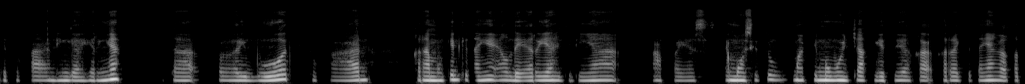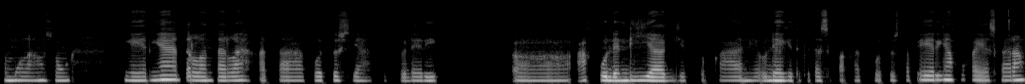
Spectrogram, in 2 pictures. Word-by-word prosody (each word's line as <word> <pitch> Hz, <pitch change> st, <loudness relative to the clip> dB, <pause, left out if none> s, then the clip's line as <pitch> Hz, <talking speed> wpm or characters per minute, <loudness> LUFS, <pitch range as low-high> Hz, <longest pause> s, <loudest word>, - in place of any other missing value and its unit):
gitu 190 Hz, 0 st, -16 dB
kan, 190 Hz, -1 st, -6 dB
hingga 185 Hz, 0 st, +1 dB
akhirnya 185 Hz, +7 st, +6 dB, 0.5 s
kita, 185 Hz, -1 st, -5 dB, 0.2 s
eee, 185 Hz, -1 st, -5 dB
ribut 185 Hz, +5 st, +4 dB, 0.2 s
gitu 195 Hz, -, -18 dB, 0.2 s
kan, 185 Hz, +2 st, -1 dB, 0.4 s
karena 195 Hz, -1 st, +2 dB
mungkin 210 Hz, +4 st, +2 dB
kitanya 195 Hz, -2 st, 0 dB
LDR 180 Hz, -1 st, 0 dB
ya 190 Hz, 0 st, +5 dB
jadinya 185 Hz, +2 st, -2 dB, 0.3 s
apa 185 Hz, -1 st, -13 dB
ya, 180 Hz, -, -11 dB
s -, -, -15 dB
emosi 190 Hz, 0 st, +3 dB
tuh 210 Hz, -3 st, -6 dB
makin 195 Hz, 0 st, 0 dB
memuncak 190 Hz, 0 st, +4 dB
gitu 185 Hz, +1 st, -5 dB
ya 190 Hz, -, -4 dB
Kak, 185 Hz, -1 st, -6 dB
karena 190 Hz, 0 st, -6 dB
kitanya 185 Hz, +1 st, -2 dB
gak 185 Hz, +1 st, -14 dB
ketemu 185 Hz, 0 st, -1 dB
langsung, 185 Hz, -1 st, -4 dB, 0.6 s
hingga 185 Hz, -1 st, -2 dB
akhirnya 195 Hz, +3 st, +3 dB, 0.2 s
terlontarlah 185 Hz, 0 st, -1 dB
kata 180 Hz, 0 st, -9 dB
putus 185 Hz, 0 st, -7 dB
ya 175 Hz, -2 st, -9 dB, 0.2 s
gitu 175 Hz, -2 st, -18 dB
dari, 175 Hz, 0 st, -4 dB, 0.8 s
eee, 175 Hz, 0 st, -5 dB
aku 180 Hz, +3 st, -8 dB
dan 175 Hz, 0 st, +5 dB
dia 185 Hz, -1 st, +4 dB
gitu 175 Hz, 0 st, -16 dB
kan, 180 Hz, -1 st, -7 dB
ya 180 Hz, 0 st, -8 dB
udah 180 Hz, 0 st, +5 dB
gitu 175 Hz, 0 st, -8 dB
kita 165 Hz, +2 st, -11 dB
sepakat 180 Hz, 0 st, -16 dB
putus, 195 Hz, -4 st, -14 dB
tapi 195 Hz, +2 st, -15 dB
akhirnya 205 Hz, +1 st, +3 dB
aku 220 Hz, -, -22 dB
kayak 195 Hz, -2 st, -4 dB
sekarang 195 Hz, +3 st, 0 dB
185 Hz, 160 wpm, -25 LUFS, 180-190 Hz, 0.8 s, akhirnya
